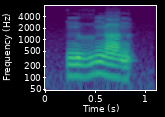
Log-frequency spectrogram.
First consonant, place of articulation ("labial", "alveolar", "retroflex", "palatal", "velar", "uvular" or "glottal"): alveolar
